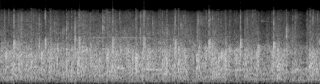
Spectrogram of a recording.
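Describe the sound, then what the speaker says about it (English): A loud banquet crowd breaks into sustained applause for an NCCA under-90 team that has just won the national championship, steady dense clapping filling the room for the whole stretch with no talk over it. "So one big round of applause to our NCCA under-90 boys winning the national championship"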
